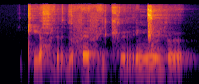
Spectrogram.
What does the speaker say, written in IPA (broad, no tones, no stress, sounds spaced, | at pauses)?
kʼ i ħ ɛ̤ r d ʊ f ɛ f e̤ j t͡ʃʰ ɯ r i ŋ͡ǁ u j ʊ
